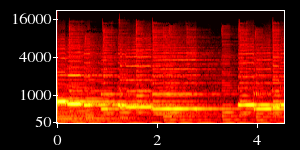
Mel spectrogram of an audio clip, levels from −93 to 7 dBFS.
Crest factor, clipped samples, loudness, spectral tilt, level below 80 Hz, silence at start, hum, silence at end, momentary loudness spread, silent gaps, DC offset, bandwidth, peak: 12 dB; under 0.1%; -21 LUFS; -3.5 dB/octave; -60 dBFS; 0 s; none; 0 s; 17 LU; none; under 0.1%; 15 kHz; -8 dBFS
